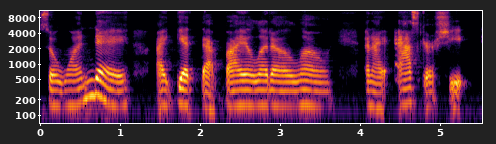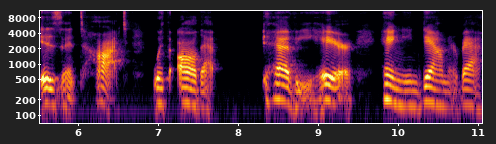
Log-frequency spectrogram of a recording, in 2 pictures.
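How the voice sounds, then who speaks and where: On a very clean recording with a silent background, a woman does a put-on character voice that is raspy and very deep and low, at a very slow pace. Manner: lowered secretive voice.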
